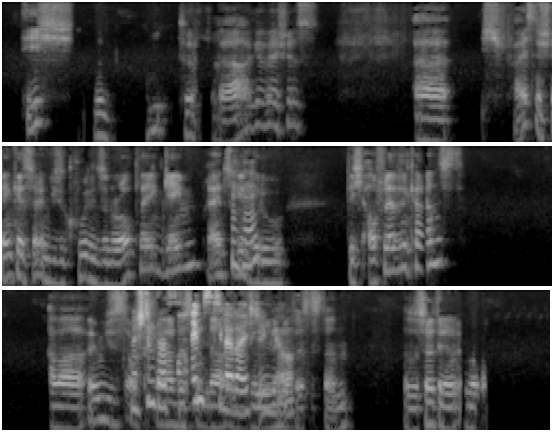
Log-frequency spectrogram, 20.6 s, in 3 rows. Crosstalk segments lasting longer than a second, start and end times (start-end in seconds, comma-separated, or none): 15.4-17.4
